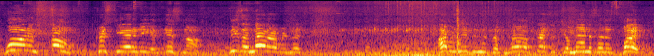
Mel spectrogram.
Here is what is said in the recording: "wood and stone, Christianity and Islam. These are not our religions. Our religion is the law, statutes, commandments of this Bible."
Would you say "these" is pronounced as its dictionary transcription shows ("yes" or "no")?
yes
